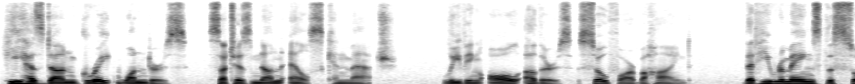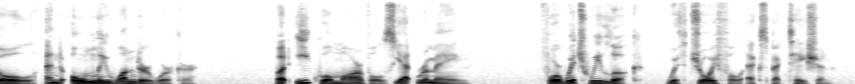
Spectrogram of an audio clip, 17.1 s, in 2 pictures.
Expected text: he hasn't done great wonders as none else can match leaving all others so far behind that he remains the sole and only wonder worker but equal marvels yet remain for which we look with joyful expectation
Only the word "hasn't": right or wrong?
wrong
